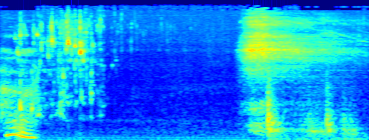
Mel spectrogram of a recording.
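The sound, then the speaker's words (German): Wine from Trittenheim on the Mosel is poured into a glass at a wine tasting, a short splashing gurgle that rises after a brief quiet pause, preceded by a few soft bottle handling noises. “Machen wir weiter mit dem Trittenheimer Treppenhaus. Also wir gehen an die Mosel. Ich gieß mal ein.”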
